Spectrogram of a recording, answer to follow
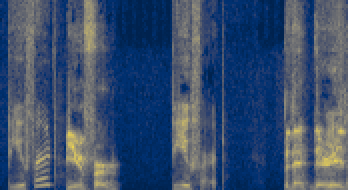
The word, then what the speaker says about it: Beaufort: It's spelled Beauford, and I feel like Buford.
